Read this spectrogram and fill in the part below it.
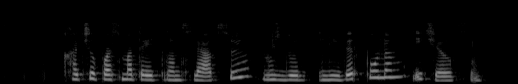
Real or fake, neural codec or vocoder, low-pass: fake; codec, 16 kHz, 4.8 kbps, FACodec; 7.2 kHz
